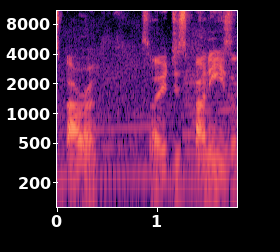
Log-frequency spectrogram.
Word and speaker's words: Burhop: So the nickname's Burhop, and people couldn't pronounce the name correctly, which is Burrow.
